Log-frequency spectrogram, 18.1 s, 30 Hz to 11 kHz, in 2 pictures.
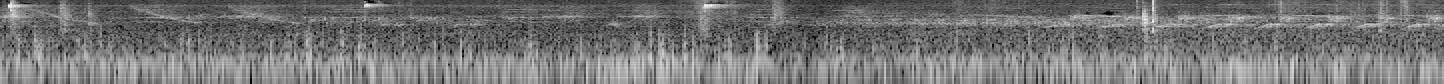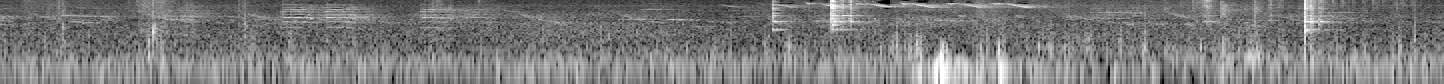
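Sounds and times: low outdoor hum: 0.0s - 18.0s
songbirds chirping: 0.0s - 18.0s
metal ring clicking on skillet: 13.8s - 14.6s.

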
